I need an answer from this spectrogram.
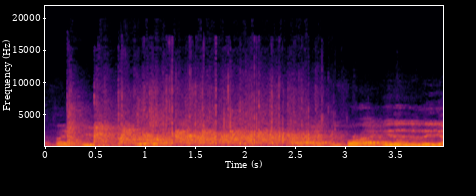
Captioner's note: crowd applauding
